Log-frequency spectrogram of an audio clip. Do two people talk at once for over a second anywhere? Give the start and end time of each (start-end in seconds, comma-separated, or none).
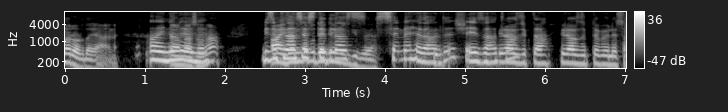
2.6-3.9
